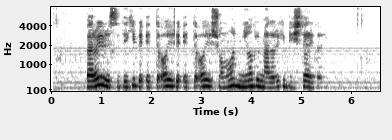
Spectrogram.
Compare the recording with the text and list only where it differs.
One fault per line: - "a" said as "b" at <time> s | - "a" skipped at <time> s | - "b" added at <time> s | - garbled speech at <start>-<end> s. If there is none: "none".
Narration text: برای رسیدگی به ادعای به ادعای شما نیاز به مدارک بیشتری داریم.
none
